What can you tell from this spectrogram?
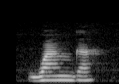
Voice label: "wanga", Mooré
